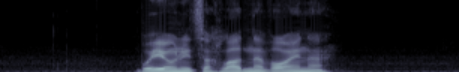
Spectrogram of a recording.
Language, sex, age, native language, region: Slovenian, male, 18-29, Slovenian, Drava region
